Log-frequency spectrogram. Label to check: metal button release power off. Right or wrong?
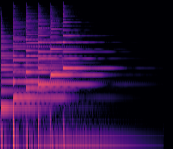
Wrong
